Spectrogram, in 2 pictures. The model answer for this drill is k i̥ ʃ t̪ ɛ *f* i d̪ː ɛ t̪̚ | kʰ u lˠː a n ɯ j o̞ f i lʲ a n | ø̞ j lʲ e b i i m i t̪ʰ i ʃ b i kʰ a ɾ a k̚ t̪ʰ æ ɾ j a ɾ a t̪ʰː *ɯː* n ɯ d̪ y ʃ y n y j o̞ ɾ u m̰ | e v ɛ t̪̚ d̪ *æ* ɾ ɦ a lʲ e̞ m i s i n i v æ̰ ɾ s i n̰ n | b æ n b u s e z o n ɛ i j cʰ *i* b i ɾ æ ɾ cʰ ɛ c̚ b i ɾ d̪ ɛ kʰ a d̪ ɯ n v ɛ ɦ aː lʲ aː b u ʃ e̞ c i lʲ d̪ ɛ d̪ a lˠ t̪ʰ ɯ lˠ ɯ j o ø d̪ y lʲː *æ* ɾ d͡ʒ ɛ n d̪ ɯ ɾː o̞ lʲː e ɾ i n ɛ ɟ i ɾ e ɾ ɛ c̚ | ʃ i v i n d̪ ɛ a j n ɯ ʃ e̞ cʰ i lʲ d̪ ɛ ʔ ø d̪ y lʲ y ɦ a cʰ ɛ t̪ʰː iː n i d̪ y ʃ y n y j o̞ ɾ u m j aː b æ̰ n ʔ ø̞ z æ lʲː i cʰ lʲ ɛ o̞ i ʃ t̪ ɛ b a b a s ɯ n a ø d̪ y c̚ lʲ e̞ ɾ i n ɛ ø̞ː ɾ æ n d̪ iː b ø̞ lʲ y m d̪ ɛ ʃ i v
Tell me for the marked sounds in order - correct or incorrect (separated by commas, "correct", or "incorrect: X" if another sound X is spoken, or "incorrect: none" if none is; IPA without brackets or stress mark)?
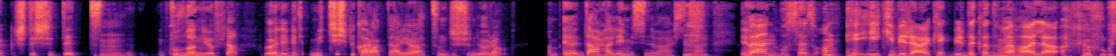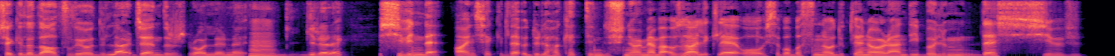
incorrect: ʃ, correct, correct, correct, correct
